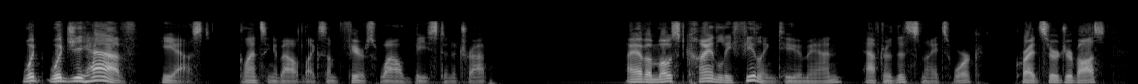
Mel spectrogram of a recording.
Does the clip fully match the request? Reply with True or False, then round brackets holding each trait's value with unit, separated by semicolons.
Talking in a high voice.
False (90 Hz)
